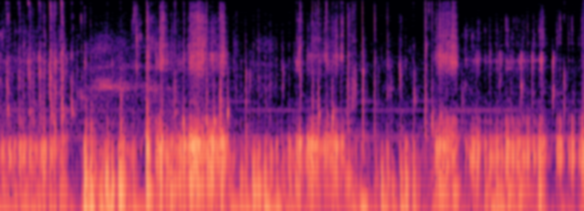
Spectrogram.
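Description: Fingers rub and tap on a microphone's cover.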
